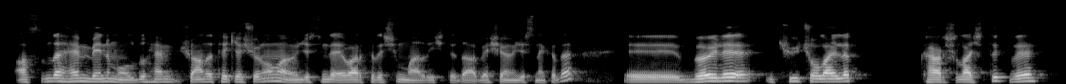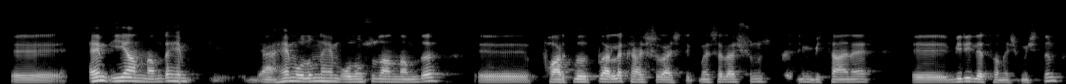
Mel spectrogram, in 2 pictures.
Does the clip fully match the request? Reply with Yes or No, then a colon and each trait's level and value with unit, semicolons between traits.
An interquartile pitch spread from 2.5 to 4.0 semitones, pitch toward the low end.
No: average, 4.4 semitones; low, 125 Hz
